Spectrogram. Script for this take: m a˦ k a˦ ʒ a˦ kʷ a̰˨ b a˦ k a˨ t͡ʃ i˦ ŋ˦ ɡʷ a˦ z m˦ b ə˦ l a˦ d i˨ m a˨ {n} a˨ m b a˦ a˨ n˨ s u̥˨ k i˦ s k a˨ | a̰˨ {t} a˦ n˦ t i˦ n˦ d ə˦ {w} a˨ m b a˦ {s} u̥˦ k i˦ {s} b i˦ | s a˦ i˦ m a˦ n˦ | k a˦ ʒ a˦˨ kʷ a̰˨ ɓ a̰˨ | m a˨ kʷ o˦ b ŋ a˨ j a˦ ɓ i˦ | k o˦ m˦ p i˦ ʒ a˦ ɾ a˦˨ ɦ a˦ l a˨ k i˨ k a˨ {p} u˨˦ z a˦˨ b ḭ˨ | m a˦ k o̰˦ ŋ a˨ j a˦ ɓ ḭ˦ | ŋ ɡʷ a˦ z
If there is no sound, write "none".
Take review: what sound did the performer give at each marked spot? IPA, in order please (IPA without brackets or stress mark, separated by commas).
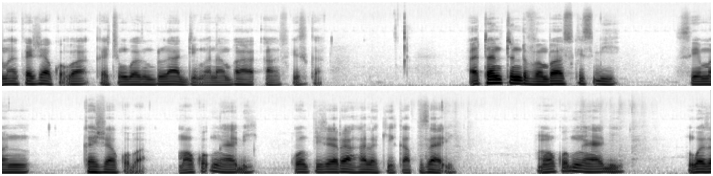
n, t, v, s, s, p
